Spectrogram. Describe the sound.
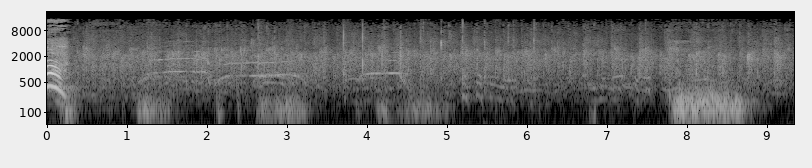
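An audience at a stage event applauds with steady, even clapping throughout, and a person talks over the applause.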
